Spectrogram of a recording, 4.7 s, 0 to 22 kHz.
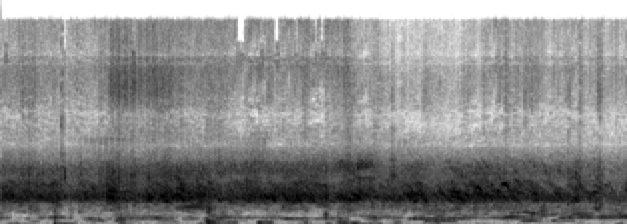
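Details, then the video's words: A flock of about ten thousand white chicks, their high, shrill peeps merging into one dense, constant chirring chorus over a few seconds. "10000 White chick's 🐤"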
